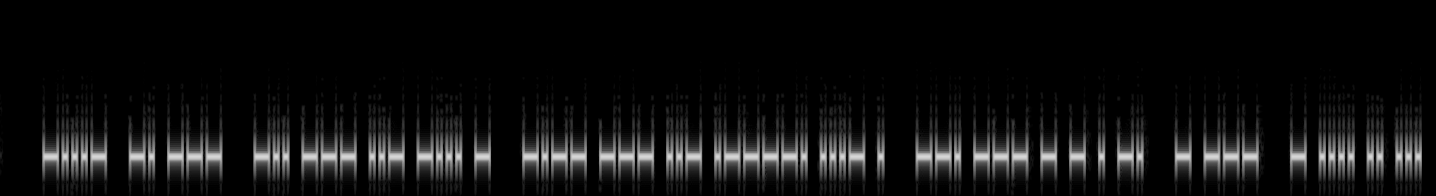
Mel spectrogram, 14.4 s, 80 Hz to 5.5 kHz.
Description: Morse code, heard as a keyed tone, about 25 wpm, 600 Hz. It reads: <BT> NO DOUBT YOU'VE GOTTEN TO THIS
